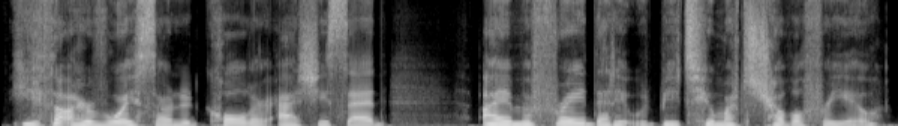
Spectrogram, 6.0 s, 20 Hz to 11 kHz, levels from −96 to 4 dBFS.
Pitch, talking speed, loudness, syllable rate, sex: 225 Hz, 210 wpm, -19 LUFS, 5.0 syllables/s, female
